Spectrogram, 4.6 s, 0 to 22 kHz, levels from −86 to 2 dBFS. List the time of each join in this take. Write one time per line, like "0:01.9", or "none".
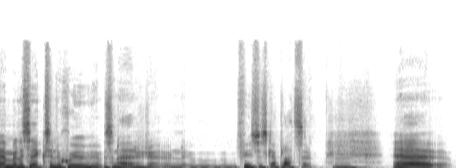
0:01.1

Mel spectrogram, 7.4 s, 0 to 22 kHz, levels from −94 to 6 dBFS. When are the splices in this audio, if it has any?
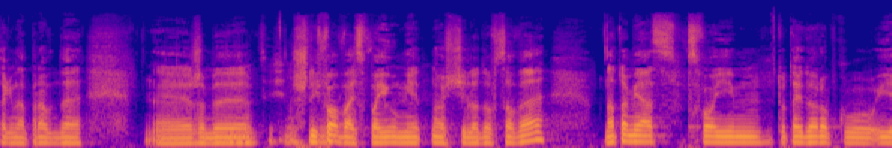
0:02.4
0:03.0
0:05.7

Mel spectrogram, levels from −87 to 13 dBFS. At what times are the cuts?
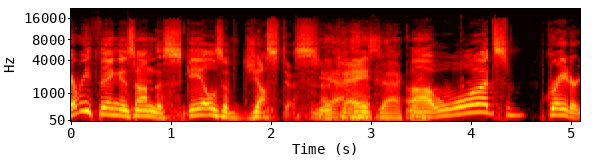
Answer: none

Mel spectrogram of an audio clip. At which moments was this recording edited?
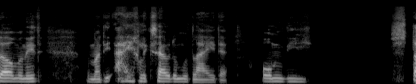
0:01.9

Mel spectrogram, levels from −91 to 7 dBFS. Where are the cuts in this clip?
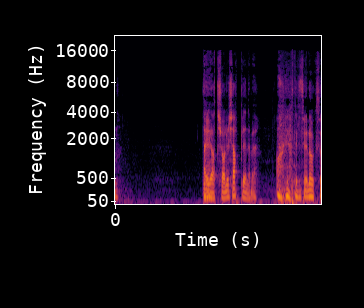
0:01.8

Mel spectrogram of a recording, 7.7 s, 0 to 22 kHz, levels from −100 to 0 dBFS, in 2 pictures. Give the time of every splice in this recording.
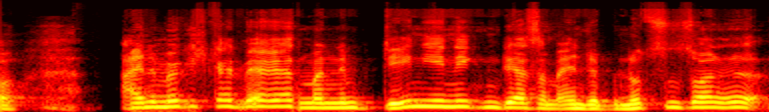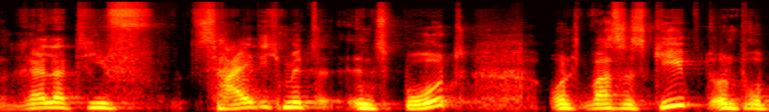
0:01.5
0:06.7

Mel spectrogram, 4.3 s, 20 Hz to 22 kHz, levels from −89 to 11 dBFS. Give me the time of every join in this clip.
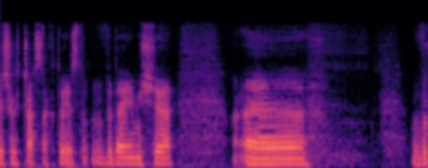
none

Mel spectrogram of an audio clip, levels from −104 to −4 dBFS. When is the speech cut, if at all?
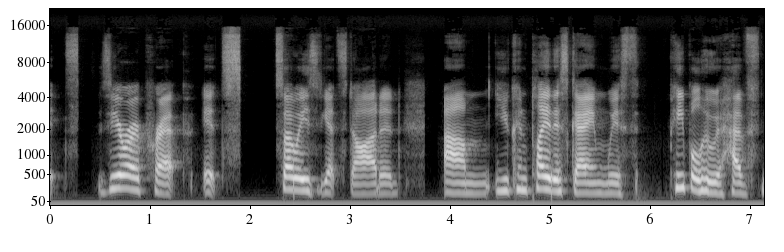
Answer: none

